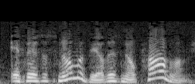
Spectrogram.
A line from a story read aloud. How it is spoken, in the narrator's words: she said excitedly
